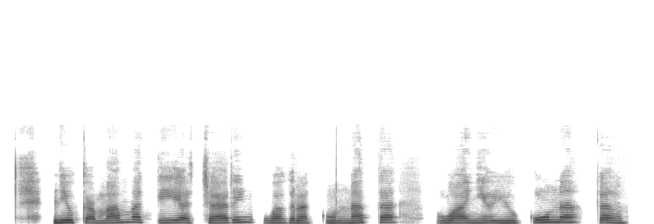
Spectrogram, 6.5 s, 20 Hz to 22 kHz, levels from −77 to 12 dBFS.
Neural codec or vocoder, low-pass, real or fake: codec, 44.1 kHz, 2.6 kbps, DAC; 9.9 kHz; fake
